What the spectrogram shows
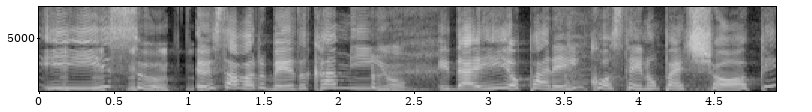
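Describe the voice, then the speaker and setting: A woman's voice: high-pitched, moderate pace. A young woman co-hosting a podcast, animatedly telling a story about her own mishap and laughing at herself. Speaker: podcast co-host. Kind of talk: casual storytelling chat.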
